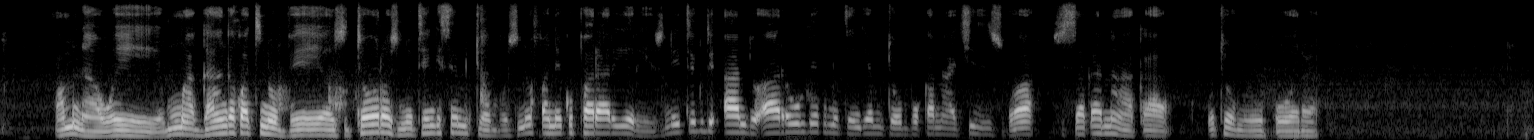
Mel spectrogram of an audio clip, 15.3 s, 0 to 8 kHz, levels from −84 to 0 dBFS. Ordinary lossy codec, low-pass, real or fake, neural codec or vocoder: Opus, 24 kbps; 7.2 kHz; real; none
